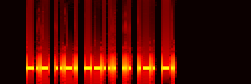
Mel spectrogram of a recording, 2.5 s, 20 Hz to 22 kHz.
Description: Morse code, heard as a keyed tone, about 50 wpm, 700 Hz. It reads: KF7IRN
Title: USA Call Signs Repeated 2x 50wpm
